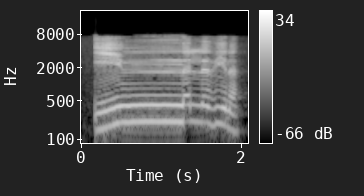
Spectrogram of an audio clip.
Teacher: جيت عند كسرة الهمزة وولدت منها حرف مد · Term: توليد حرف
